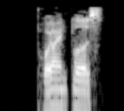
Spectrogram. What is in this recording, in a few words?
"pointless", english; adjectives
